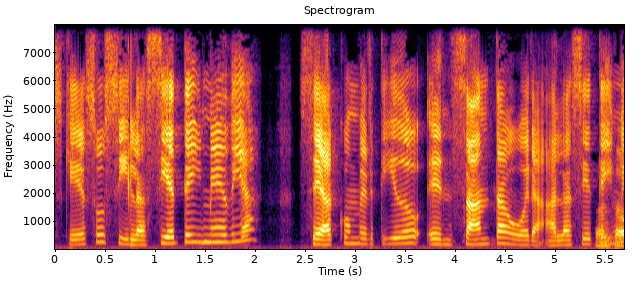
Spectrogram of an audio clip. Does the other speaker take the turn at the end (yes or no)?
no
